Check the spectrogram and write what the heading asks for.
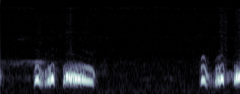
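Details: Spotted dove singing in the 'thổ sấm' thunder-voice style, played to stir other doves: one full phrase of two short clipped coos and a long falling note, then silence before the next phrase begins.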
